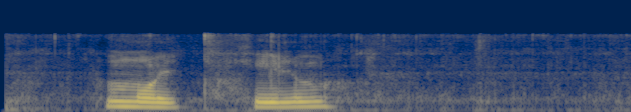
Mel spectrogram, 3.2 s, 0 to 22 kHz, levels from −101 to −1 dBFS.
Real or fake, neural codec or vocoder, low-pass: fake; codec, 16 kHz, 4.8 kbps, FACodec; 7.2 kHz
